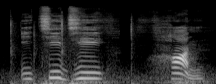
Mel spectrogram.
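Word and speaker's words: 一時半: But what you have to remember is that it is ichiji han, ichiji han, and please remember not ichi han ji.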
